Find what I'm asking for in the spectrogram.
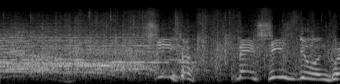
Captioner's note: cheers and applause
